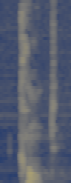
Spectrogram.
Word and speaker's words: Comte: Augustine Comte is his name, spelled C-O-M-T-E. However, Webster's Biological Dictionary tells us you pronounce that Comte.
